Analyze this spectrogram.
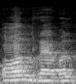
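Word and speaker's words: honourable: तो इसमें क्या करना है, इसमें सबसे पहला लेटर जो एच है इन चारों वर्ड्स का, इसमें साइलेंट रहेगा। तो हम इसको आवर पढ़ेंगे, इसको ऑनेस्ट पढ़ेंगे, इसको ऑनर पढ़ेंगे, इसको ऑनरेबल पढ़ेंगे।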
